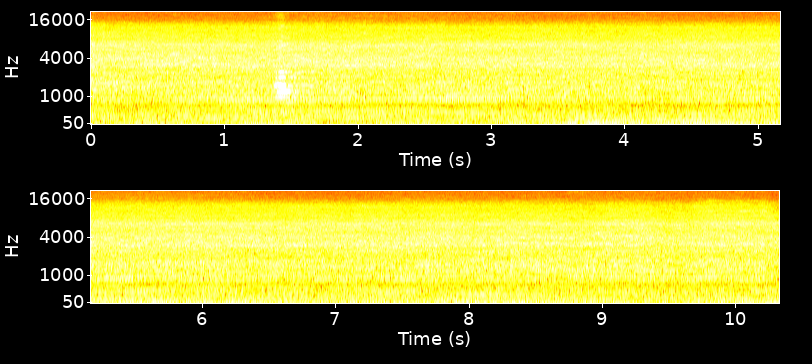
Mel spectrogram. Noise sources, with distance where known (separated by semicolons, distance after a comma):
engine of unclear size, near; car horn, near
